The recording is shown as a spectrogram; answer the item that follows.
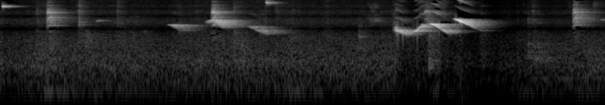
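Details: Green-winged Saltator singing: scattered sharp, high clipped notes, then a rich burst of slurred whistles sliding down and up through mid-high pitches, with brief pauses between phrases.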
